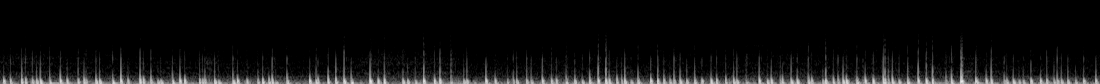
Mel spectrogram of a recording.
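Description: Long painted nails tap rapidly on a large, round, solid cork trivet held close to the microphone. The result is a steady stream of soft, dull, low thumps with almost no ring and no bright edge.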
